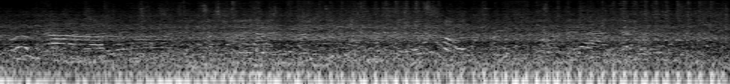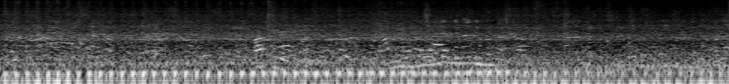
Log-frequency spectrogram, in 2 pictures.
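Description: Busy street ambience: scattered talk of passers-by over a steady low rumble.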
